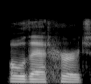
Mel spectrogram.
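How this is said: It is said in a light, teasing tone. The speaker is not really hurt and is joking. "a playful"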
